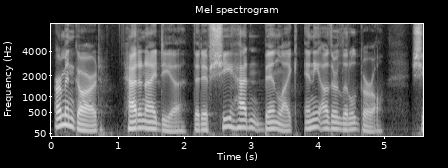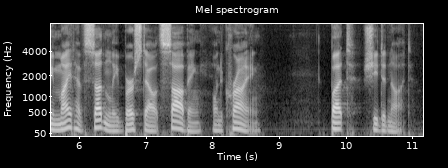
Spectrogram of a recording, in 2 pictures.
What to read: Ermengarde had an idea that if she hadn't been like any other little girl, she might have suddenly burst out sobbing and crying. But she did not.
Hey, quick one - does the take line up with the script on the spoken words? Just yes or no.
yes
